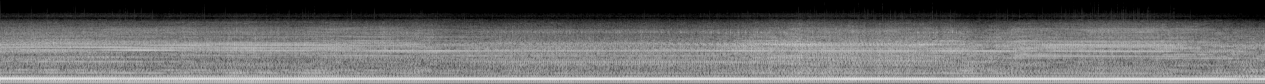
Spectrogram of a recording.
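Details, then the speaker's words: 1960 John Deere 440 backhoe, supercharged two-stroke Detroit 2-53 diesel, freed after sitting seized for years: dense even drone with steady high supercharger whine, no misses, nearly 60 psi oil pressure; running healthy. "this thing sounds awesome you hear the supercharger this thing's flipping cool i'm excited to run this machine"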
